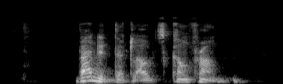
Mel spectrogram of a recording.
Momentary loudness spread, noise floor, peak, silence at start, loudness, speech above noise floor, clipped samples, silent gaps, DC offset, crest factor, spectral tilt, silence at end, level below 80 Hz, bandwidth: 18 LU; -65 dBFS; -2 dBFS; 0.75 s; -21 LUFS; 44 dB; under 0.1%; none; under 0.1%; 22 dB; -5.5 dB/octave; 0.4 s; -58 dBFS; 9.8 kHz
